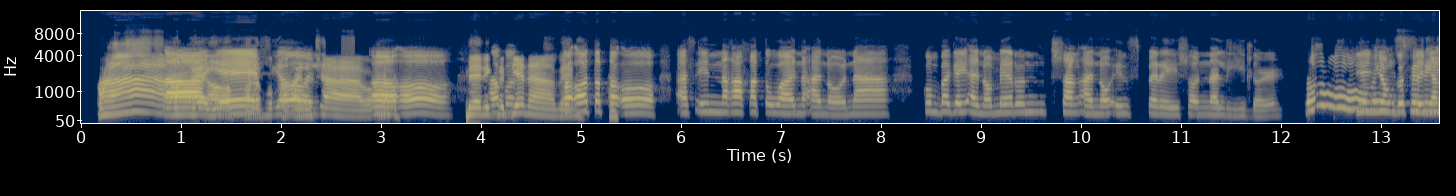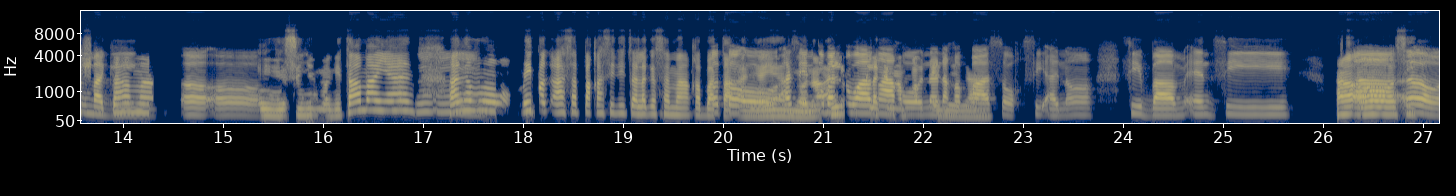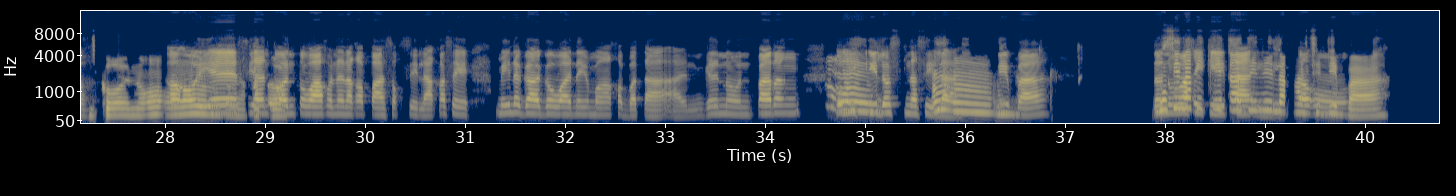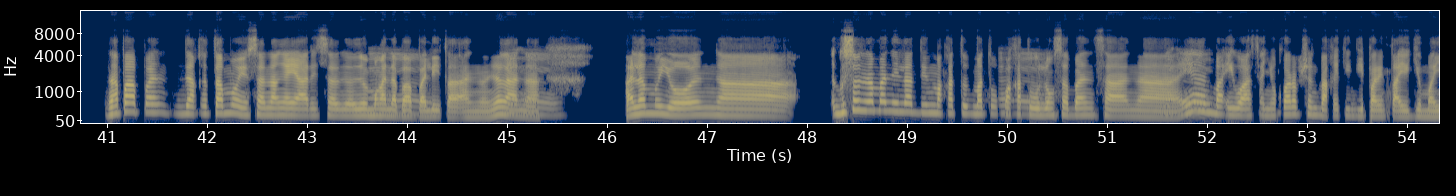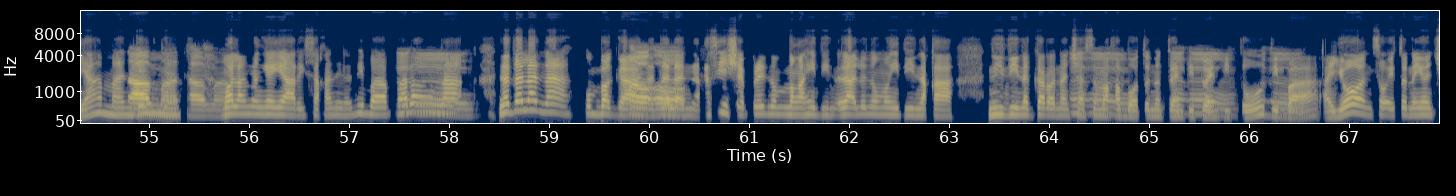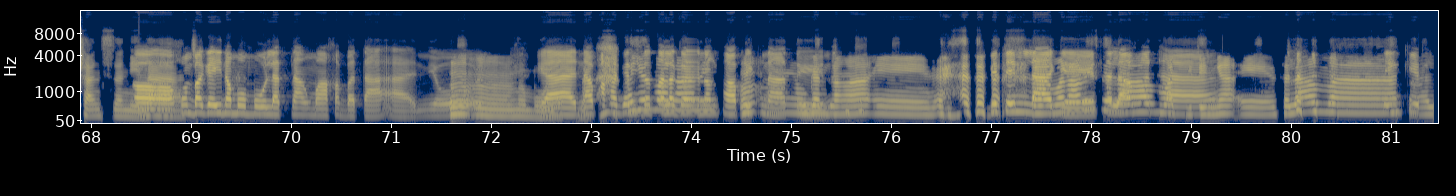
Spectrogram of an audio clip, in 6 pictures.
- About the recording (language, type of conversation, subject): Filipino, unstructured, Paano mo tinitingnan ang papel ng kabataan sa politika?
- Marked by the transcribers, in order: chuckle; unintelligible speech; chuckle; chuckle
